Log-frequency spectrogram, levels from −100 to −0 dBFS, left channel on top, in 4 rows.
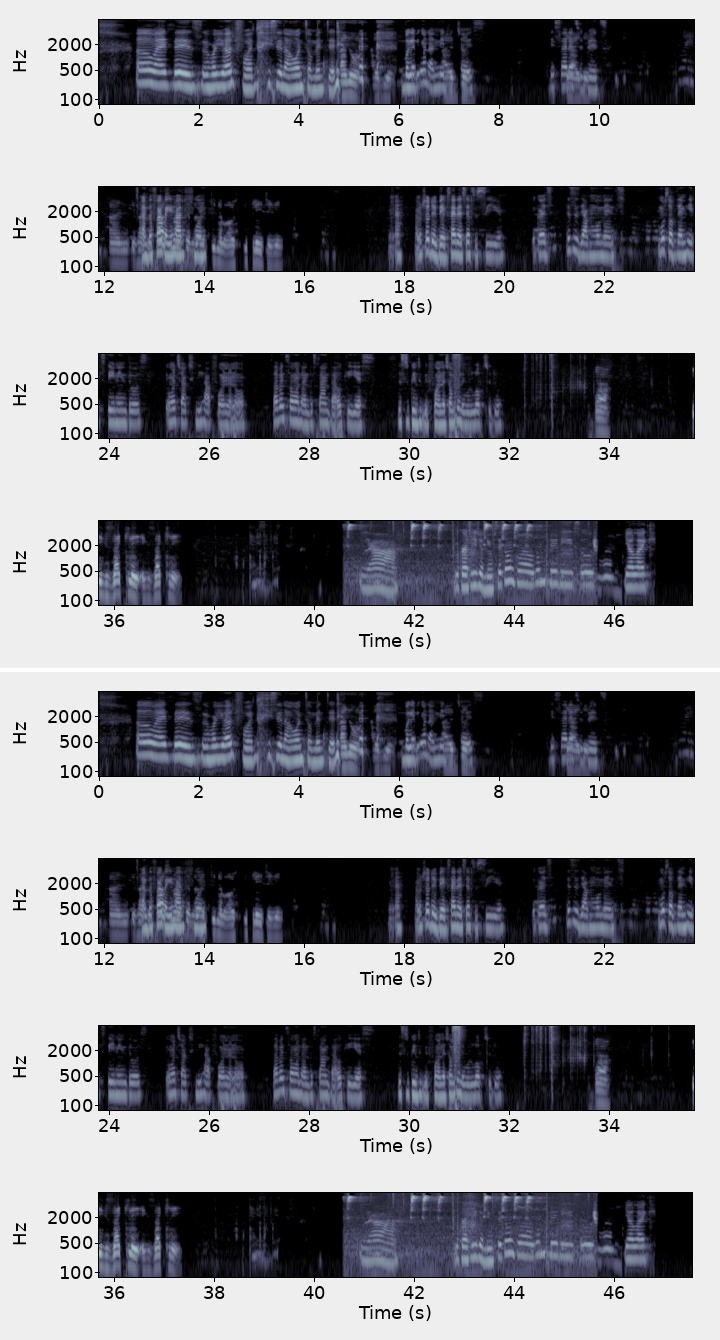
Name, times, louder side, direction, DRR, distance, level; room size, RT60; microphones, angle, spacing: voice 1, 0.0-4.9 5.2-7.5 9.0-10.0 11.7-12.0 12.2-12.3 12.7-14.0 17.7-18.0 18.2-20.0 20.6-22.4 22.8-24.7 25.1-26.7 27.3-29.2 29.8-31.9 38.8-39.0 40.6-41.7 42.8-45.7 46.2-46.8, left 2 dB, 35° left, 1.4 m, -44 dB
voice 2, 4.8-5.9 6.9-7.4 9.3-9.8 12.1-12.8 13.1-14.6 15.0-15.6 33.7-34.0 35.7-37.4 38.7-38.8 45.0-45.1 45.3-46.2, equal, 10° left, 3.7 m, -45 dB
sound 1, 30.9-31.2 31.6-31.7 32.3-33.9 34.8-34.9 35.2-35.3, right 15 dB, 75° right, 2.3 m, -39 dB
sound 2, 40.6-45.7, right 4 dB, 15° right, 1.1 m, -33 dB
head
